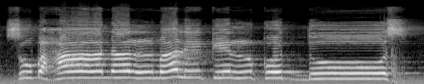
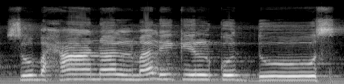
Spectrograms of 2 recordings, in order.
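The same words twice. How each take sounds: First: It is said louder, with prolonged vowels. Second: It is said at normal loudness and length. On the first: "Yang ketiga dipanjangkan, dimadkan dan diangkat suaranya" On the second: "Yang kedua"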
